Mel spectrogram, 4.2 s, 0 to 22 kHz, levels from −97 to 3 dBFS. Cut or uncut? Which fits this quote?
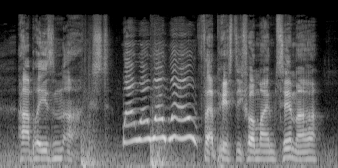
uncut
